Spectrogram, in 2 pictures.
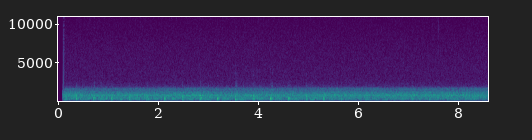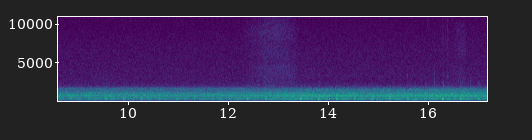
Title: first heartbeat audio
